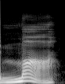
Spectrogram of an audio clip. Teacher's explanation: If you say ma with a flat tone, it means mother.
